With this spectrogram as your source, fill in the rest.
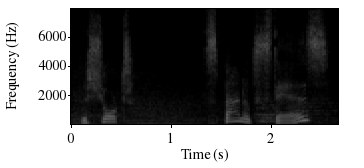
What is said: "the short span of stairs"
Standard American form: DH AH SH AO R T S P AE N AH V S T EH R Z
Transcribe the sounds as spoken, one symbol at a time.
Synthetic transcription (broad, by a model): DH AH SH AO R T S P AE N AH V S T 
